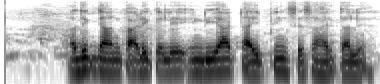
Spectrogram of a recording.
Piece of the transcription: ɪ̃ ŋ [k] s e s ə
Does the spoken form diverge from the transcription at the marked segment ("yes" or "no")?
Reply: yes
